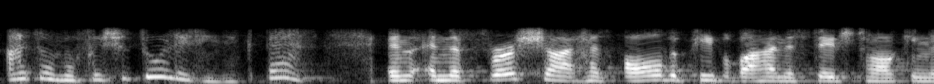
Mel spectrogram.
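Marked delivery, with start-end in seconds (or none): 0.0-1.5 worried actress. Retold or imitated. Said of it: "they're doing".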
